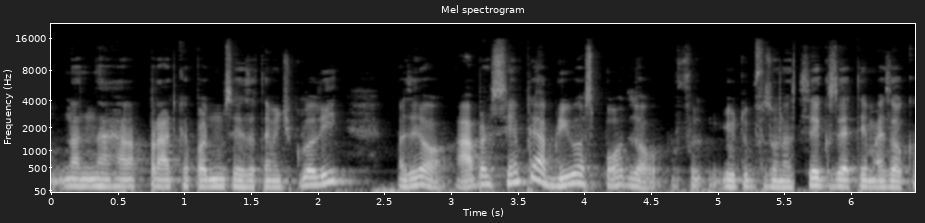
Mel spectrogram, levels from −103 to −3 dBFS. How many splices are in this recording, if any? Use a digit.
1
